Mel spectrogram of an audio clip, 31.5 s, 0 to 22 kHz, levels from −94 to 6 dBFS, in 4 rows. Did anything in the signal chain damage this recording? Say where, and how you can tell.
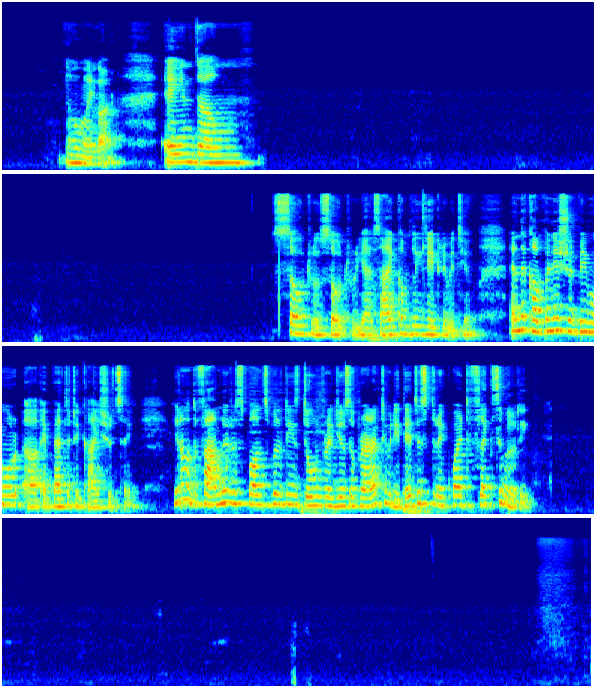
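Yes. At 11.59 s a single loud pop cuts through the speech, a sharp click standing a few decibels above it while the talking continues underneath. The likely cause is a sudden voltage step in the analogue wiring, such as a plug, switch or static discharge.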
